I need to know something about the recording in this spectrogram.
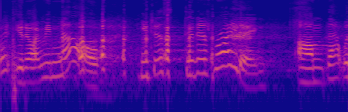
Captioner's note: laughing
